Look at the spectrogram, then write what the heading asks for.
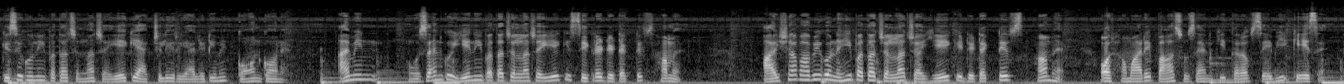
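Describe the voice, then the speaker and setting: A man's voice: fairly high pitch, moderate pace, faint music behind, lightly acted. A man narrating and playing a scheming, overweight amateur detective in an audio drama, with a wry, colloquial manner. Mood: conspiratorial. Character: overweight, scheming male amateur detective telling his story. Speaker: narrator and lead character.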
